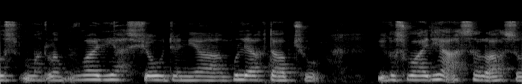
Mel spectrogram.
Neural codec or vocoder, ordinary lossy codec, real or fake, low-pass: none; none; real; none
